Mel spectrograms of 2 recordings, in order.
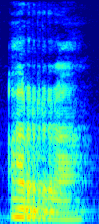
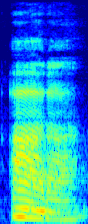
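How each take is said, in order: First: The r is a rolled trill. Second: The r is a single quick tap. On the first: The speaker calls it wrong. "and not" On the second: The speaker calls it right. "Ro should be a tap when between vowels"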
